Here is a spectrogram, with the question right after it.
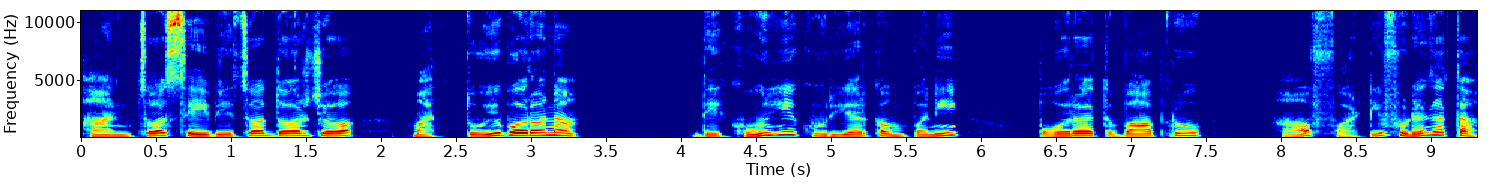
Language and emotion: Goan Konkani, fearful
